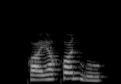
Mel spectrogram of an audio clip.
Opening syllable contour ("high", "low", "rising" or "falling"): rising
